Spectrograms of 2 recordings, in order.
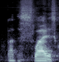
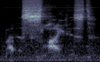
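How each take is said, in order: First: Said in the usual way. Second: Breathy whispered aside, much softer. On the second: Real, not acted. Streamer confirming his fragrance pick to himself, whispered. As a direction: murmur it under your breath.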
